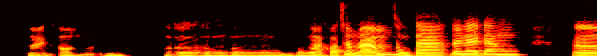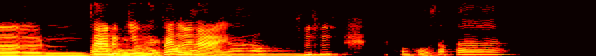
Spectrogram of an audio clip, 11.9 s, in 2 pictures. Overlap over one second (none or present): present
